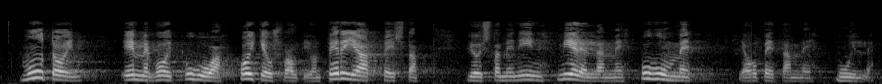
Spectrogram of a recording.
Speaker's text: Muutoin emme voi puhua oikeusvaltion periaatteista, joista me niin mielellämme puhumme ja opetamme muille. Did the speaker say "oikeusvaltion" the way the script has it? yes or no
yes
